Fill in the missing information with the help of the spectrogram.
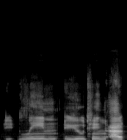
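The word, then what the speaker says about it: Lin Yu-ting: Lin Yuting. I don't know if I get the pronouncing exactly right, but I'm trying to just say how it's spelled.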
